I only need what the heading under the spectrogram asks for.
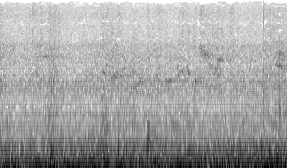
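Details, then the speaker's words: Toyota Kijang Innova test-driven on rough road after front brake repair fixing worn, loose caliper bolts: steady low road rumble, no knocking or clunking left from the front left and right wheels. "alhamdulillah aman cash nggak ada suara keroncong keroncong lagi di roda depan kiri kanan"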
